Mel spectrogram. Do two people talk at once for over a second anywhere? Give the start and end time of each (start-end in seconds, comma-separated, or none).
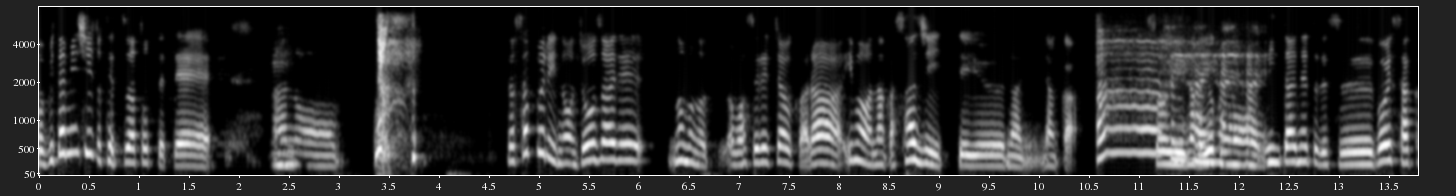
11.1-12.4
